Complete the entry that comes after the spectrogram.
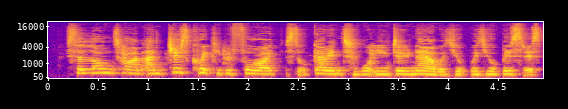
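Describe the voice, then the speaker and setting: Very fast and with ordinary pitch variation, a woman speaks in an Essex accent. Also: fairly high pitch for a woman. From Essex, England. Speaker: podcast host, personal stylist. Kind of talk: podcast interview.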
